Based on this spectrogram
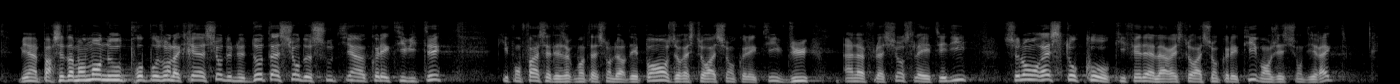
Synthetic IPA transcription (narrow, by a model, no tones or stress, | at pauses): bjɛ̃paʁsɛt̪amɑ̃d̪mɑ̃nupχɔpozɔ̃lakχeasjɔ̃d̪ynd̪ɔt̪asjɔ̃d̪əsut̪jɛ̃okɔlɛk̚t̪ivit̪e | kʲifɔ̃fasad̪ezɔɡmɑ̃t̪asjɔ̃d̪əlœʁd̪epɑ̃sd̪əʁɛst̪ɔʁasjɔ̃kɔlɛk̚t̪ivd̪yalɛ̃flasjɔ̃səlaet̪ed̪i | səlɔ̃ʁɛst̪okokʲifed̪ɛlaʁɛst̪ɔʁasjɔ̃kɔlɛk̚t̪ivɑ̃ʒɛst̪jɔ̃d̪iʁɛk̚t̪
